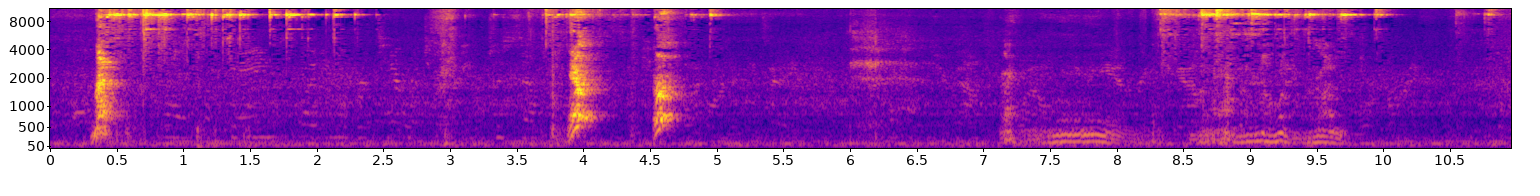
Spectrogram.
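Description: Two dogs play-fighting: a sharp bark about a third of a second in and two more around four seconds, then low play growling through the last three seconds, with collar tags jingling during the scuffles.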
